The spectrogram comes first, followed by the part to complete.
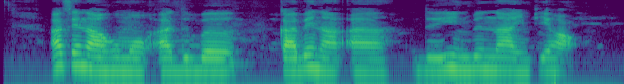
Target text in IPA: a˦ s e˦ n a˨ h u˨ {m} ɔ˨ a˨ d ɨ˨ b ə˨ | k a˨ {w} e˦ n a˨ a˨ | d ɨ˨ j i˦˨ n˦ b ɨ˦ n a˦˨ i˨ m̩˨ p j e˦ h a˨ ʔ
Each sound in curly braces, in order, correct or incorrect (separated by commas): correct, incorrect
